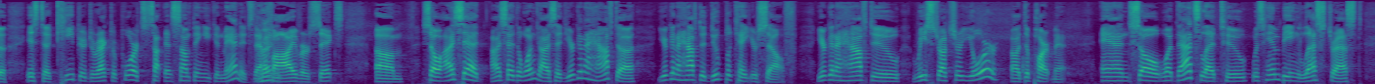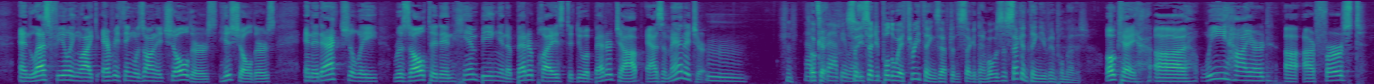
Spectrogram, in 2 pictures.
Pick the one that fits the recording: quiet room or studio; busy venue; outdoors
busy venue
